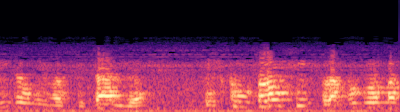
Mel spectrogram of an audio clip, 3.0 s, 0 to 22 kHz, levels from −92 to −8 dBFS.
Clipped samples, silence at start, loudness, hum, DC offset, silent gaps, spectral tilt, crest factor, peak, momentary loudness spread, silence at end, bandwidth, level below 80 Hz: under 0.1%; 0 s; -16 LUFS; none; under 0.1%; none; -11 dB/octave; 12 dB; -4 dBFS; 11 LU; 0 s; 4.4 kHz; -36 dBFS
